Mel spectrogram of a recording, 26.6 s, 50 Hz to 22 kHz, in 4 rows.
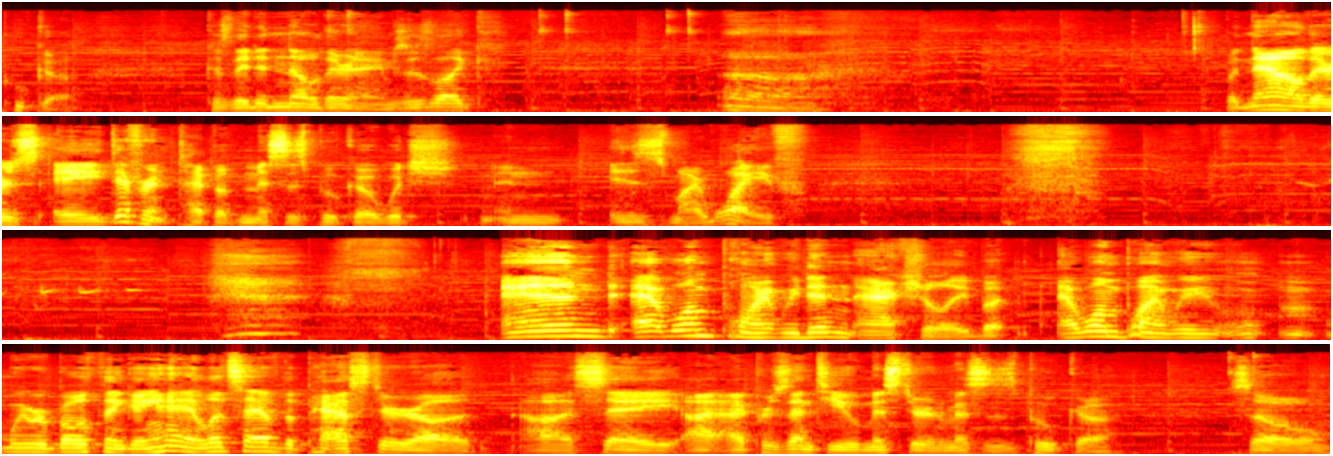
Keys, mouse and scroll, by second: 1.7 click, 2.7 click, 3.4 click, 4.0 space, 5.9 space, 7.6 space, 26.1 click.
